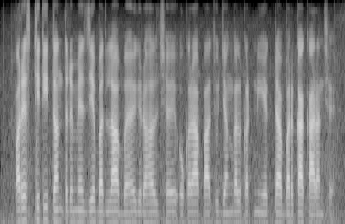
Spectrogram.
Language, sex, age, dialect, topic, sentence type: Maithili, male, 18-24, Bajjika, agriculture, statement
